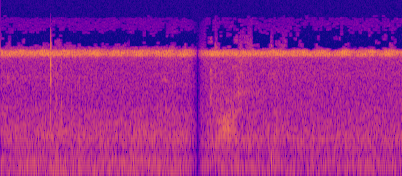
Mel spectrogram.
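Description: Steady, high-pitched chorus of insects chirring over outdoor field ambience. There is one sharp click about half a second in and a brief gap in the sound about halfway through.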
